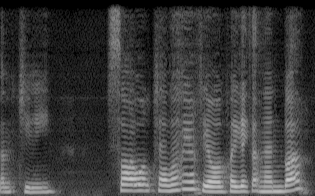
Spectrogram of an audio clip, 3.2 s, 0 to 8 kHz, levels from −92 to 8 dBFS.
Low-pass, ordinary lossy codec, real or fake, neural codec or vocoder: none; none; fake; codec, 16 kHz, 0.5 kbps, FreqCodec, larger model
